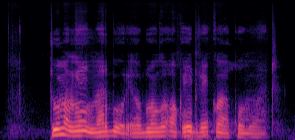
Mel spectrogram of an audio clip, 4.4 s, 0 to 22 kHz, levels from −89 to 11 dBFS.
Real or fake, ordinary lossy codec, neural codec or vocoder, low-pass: fake; none; codec, 44.1 kHz, 2.6 kbps, DAC; none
